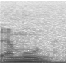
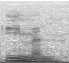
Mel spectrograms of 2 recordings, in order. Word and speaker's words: Amun: pronunciation should usually be Imen. But Egyptologists tend to use the name Amun as it is attested in Coptic.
